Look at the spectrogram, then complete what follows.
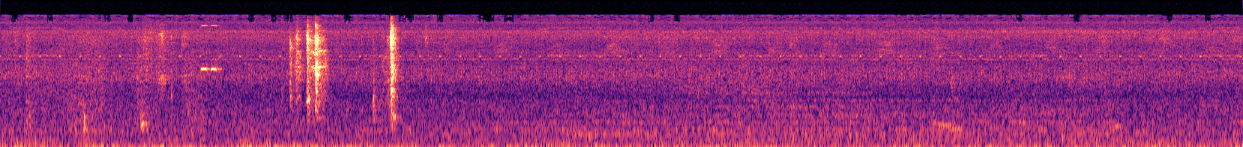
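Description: Steady low rumble and hum inside a gondola cable car cabin riding along its cable, with two light clicks about two seconds in.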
